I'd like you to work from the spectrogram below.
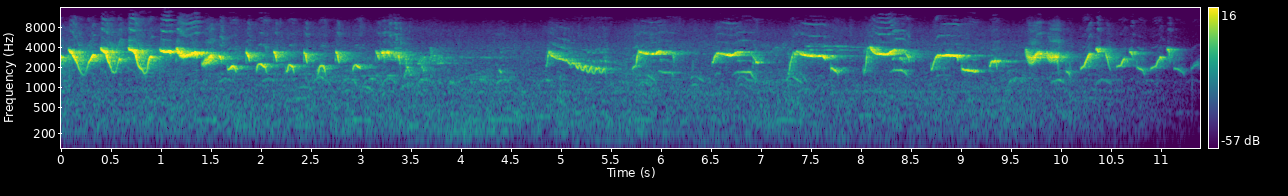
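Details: A Chinese hwamei recorded at close range in Japan on May 19, 2019, where bush warblers and narcissus flycatchers may also be heard, sings a loud, varied run of clear whistled phrases, some repeated quickly, with slurred rising and falling notes and a brief pause midway.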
